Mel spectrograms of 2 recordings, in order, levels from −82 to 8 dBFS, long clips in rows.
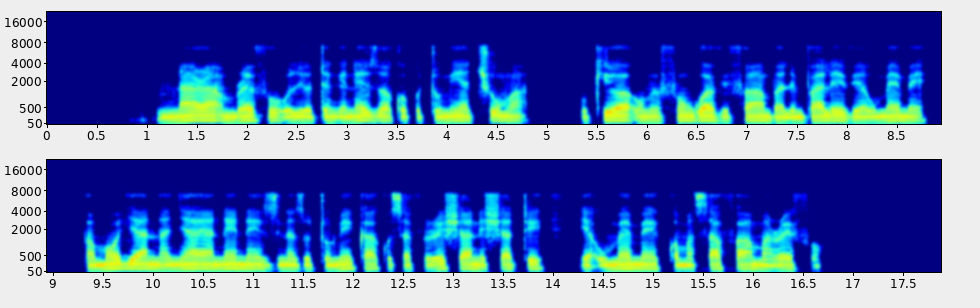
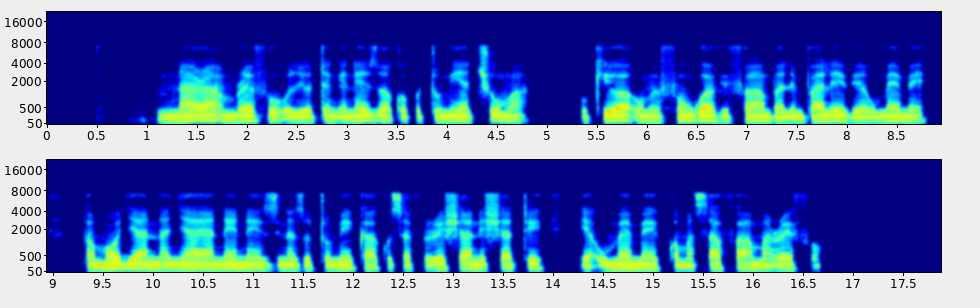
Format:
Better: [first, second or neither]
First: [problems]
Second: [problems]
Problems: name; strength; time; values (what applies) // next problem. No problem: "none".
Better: second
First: noise reduction (neural mask model Resemble Enhance denoiser)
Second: none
